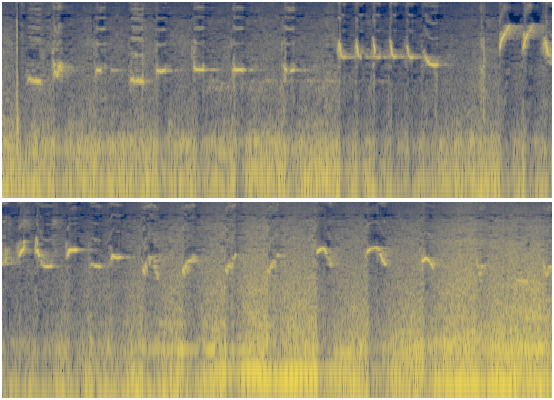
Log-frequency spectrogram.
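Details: Greater green leafbird giving its standard song, used as a lure to teach other leafbirds to sing: clear whistled notes and rapid trills, then high rising and falling slurred phrases in varied succession, with low background hum.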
